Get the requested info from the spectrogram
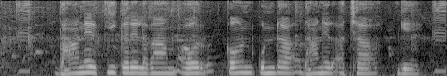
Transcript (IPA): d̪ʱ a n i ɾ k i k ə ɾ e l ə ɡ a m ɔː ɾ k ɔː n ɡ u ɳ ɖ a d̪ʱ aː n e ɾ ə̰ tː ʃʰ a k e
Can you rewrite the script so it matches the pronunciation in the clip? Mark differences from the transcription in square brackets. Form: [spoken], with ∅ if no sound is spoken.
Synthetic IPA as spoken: d̪ʱ a n [e] ɾ k i k ə ɾ e l ə ɡ a m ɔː ɾ k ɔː n [k] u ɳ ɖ a d̪ʱ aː n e ɾ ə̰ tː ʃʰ a [ɡ] e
